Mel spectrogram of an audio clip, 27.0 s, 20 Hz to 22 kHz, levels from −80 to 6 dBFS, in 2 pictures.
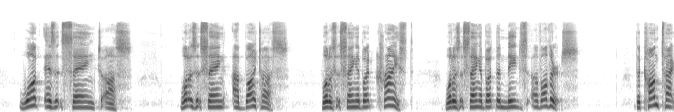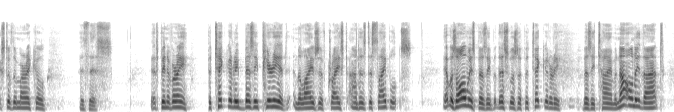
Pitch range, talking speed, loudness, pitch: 180-225 Hz, 140 wpm, -22 LUFS, 205 Hz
